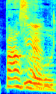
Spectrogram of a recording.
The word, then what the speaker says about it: Basil: Is it Basil, like the man's name? – I said Basil, yeah. – Basil, yeah.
